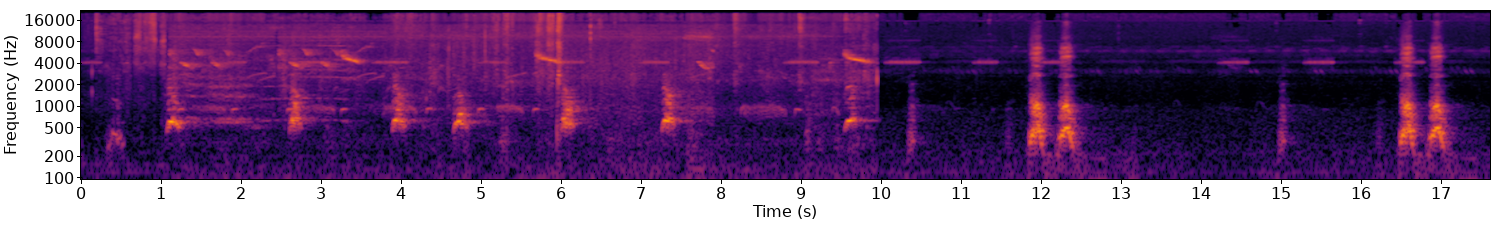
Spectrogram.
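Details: Golden Retriever puppies playing outdoors on a green lawn: scattered short barks, sometimes in quick pairs, a few seconds apart over a steady low background rumble.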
